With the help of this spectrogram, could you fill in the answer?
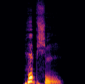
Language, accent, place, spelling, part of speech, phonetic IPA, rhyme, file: German, Germany, Berlin, hübschem, adjective, [ˈhʏpʃm̩], -ʏpʃm̩, De-hübschem.ogg
- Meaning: strong dative masculine/neuter singular of hübsch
